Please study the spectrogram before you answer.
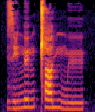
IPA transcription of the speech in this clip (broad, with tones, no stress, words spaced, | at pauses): zi˧nɘ˦n ǁa˦nʲŋ͡mɨ˧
